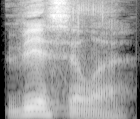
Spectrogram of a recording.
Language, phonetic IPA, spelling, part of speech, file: Russian, [ˈvʲesʲɪɫə], весело, adverb / adjective, Ru-весело.ogg
- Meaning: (adverb) merrily, cheerfully; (adjective) 1. one is happy, cheerful, convivial, hilarious, merry, bright, jolly, gleeful, lighthearted 2. it is funny 3. short neuter singular of весёлый (vesjólyj)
